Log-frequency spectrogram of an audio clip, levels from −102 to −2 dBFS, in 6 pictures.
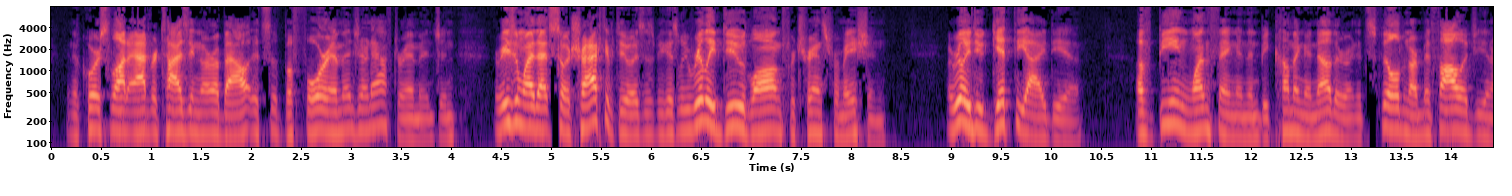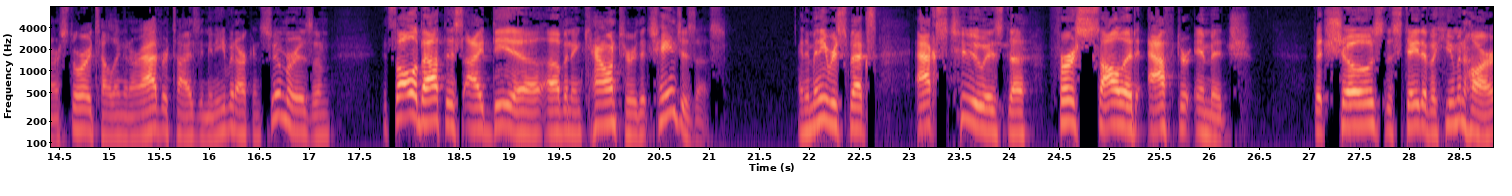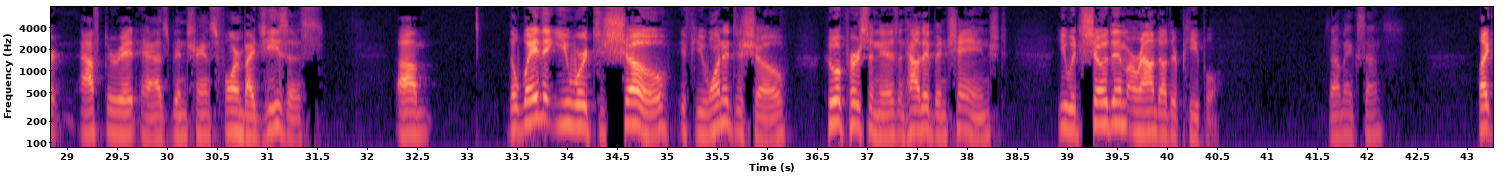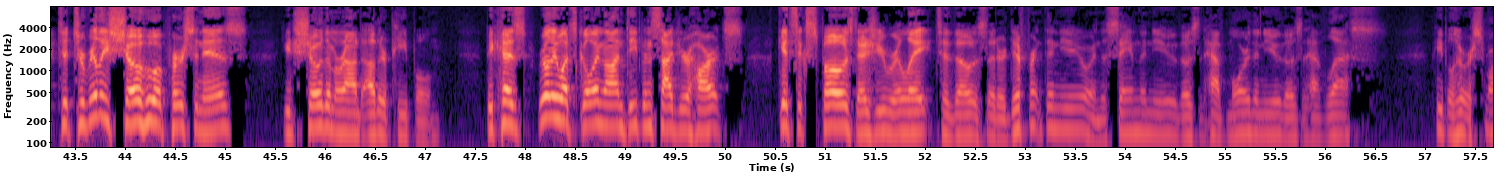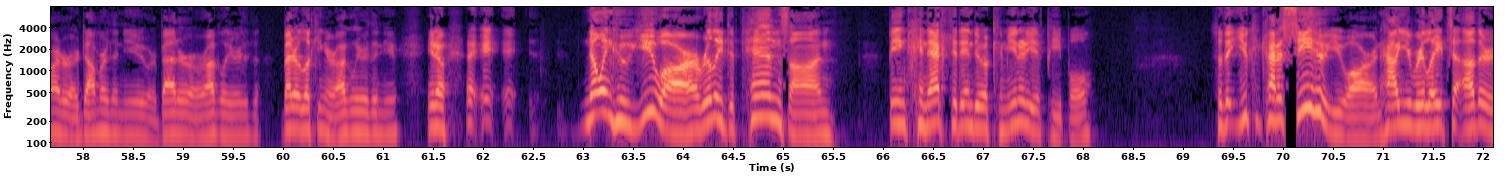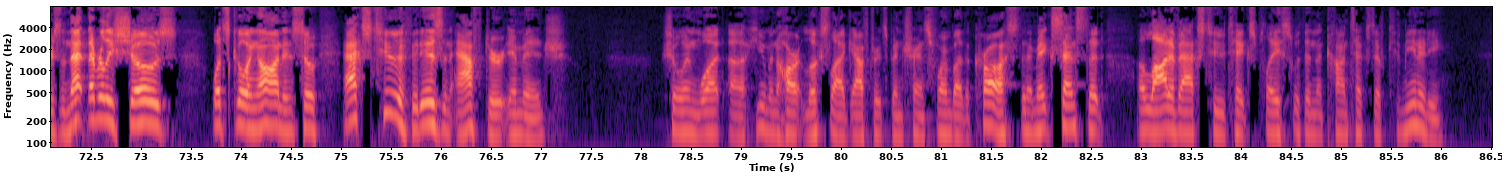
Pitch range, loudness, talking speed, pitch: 120-165 Hz, -27 LUFS, 200 wpm, 140 Hz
